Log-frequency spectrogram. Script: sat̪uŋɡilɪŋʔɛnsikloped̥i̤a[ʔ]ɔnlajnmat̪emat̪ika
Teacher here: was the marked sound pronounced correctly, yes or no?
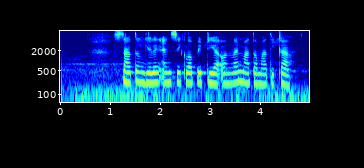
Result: yes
